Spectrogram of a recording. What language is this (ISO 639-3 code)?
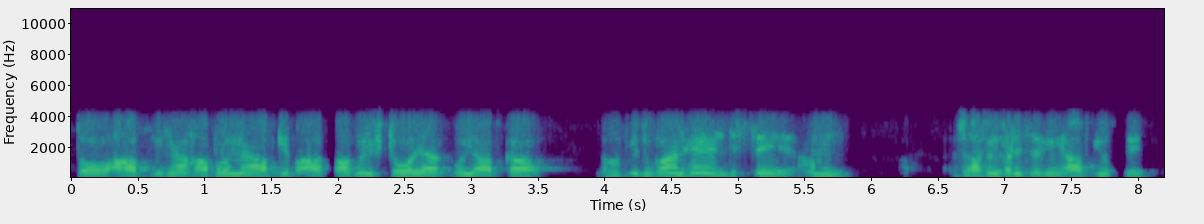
urd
